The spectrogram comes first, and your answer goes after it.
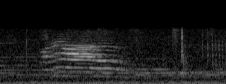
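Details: Ebony, a young female Bengal cat fascinated with water, calls while playing with it: a single drawn-out harmonic meow lasting nearly a second, rising slightly then falling, over a faint steady tonal hum in a quiet indoor setting.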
